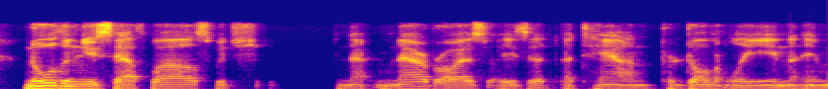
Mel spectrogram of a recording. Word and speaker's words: Narrabri: Kelvin, a little correction just in the pronunciation of Australian towns. I come from a place called Narrabri, which is an Australian Aboriginal word for two rivers. So I come from northern New South Wales, which Narrabri is a town predominantly in one of our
